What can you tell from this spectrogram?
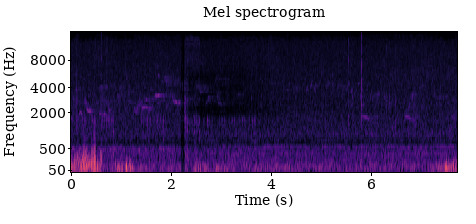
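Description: Wind buffeting the microphone in low gusts for about half a second at the start and again near the end, with faint outdoor ambience and scattered short bird chirps in the quieter stretch between.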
